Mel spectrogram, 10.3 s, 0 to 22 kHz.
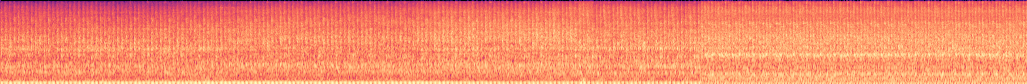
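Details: Perkins 4.108M four-cylinder 50 hp marine diesel, first start after six years, glow plugs preheated: steady even idle clatter, no misses or knocks; exhaust water flowing, no smoke, alternator charging, prop engaged for load; healthy idle.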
